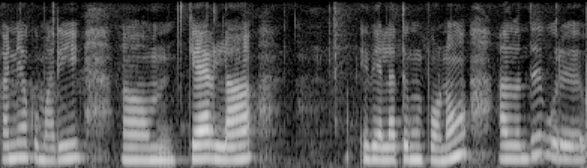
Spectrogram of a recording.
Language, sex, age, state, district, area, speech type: Tamil, female, 30-45, Tamil Nadu, Cuddalore, rural, spontaneous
